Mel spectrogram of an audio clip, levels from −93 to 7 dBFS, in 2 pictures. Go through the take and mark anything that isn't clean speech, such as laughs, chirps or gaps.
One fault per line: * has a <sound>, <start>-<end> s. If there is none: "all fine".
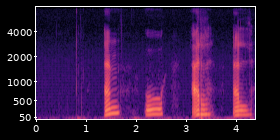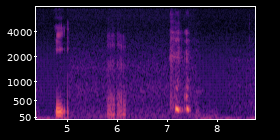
* has a laugh, 5.8-6.2 s
* has a laugh, 7.0-7.5 s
